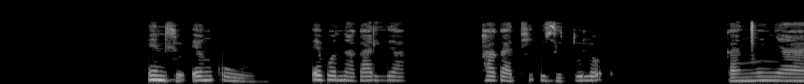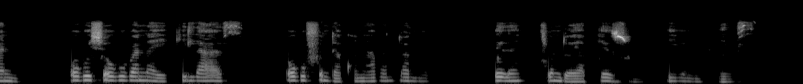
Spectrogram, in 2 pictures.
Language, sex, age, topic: North Ndebele, male, 50+, education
